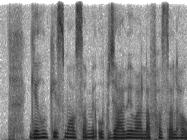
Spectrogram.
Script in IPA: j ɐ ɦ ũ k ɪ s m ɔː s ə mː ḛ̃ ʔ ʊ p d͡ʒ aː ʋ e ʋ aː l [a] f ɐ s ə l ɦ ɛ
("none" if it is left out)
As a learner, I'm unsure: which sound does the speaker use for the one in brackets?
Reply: a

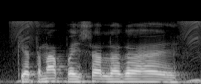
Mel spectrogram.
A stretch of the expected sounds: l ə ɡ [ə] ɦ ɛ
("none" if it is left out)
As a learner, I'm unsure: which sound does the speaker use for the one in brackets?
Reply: a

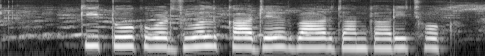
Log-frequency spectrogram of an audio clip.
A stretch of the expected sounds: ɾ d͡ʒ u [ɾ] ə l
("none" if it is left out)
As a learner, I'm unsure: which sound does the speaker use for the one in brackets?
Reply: none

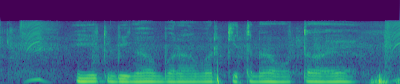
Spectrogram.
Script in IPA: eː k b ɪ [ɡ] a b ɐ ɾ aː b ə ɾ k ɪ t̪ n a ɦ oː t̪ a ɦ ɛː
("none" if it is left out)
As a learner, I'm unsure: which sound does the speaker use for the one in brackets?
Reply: ɡ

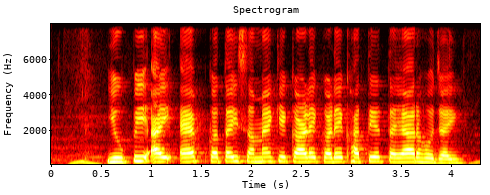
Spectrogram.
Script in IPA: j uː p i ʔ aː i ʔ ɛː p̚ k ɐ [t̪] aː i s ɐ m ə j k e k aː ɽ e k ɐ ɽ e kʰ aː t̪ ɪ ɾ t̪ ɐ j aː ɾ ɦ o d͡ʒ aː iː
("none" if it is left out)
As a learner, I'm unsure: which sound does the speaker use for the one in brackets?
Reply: t̪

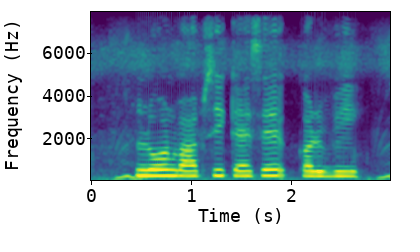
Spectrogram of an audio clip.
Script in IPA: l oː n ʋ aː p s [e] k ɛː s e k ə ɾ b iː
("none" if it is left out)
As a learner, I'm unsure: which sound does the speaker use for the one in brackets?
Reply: i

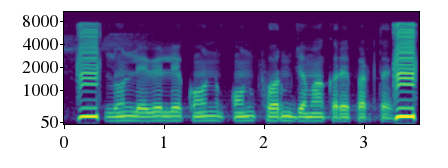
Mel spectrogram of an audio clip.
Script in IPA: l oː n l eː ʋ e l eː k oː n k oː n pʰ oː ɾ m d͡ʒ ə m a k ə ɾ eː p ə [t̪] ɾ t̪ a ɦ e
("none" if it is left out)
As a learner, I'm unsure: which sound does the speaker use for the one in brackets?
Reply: none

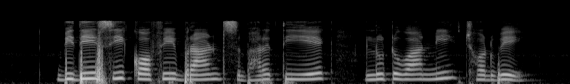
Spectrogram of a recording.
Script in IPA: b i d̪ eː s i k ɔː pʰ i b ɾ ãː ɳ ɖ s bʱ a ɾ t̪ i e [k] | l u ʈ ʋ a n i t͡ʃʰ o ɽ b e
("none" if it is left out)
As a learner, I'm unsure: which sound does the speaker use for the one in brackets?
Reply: k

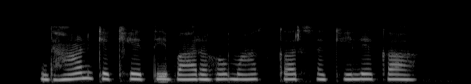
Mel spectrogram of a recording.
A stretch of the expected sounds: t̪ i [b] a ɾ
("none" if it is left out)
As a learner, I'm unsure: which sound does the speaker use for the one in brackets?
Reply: b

